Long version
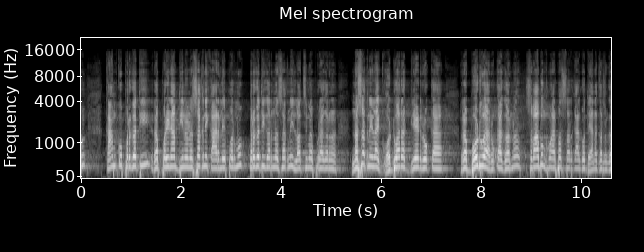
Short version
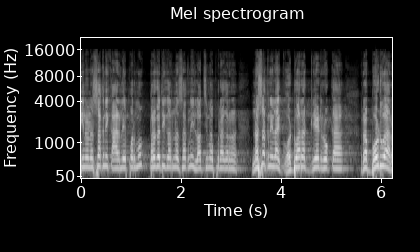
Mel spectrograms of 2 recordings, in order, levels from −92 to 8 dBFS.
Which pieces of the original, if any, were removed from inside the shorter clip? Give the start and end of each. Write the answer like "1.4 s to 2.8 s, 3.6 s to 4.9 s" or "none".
none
